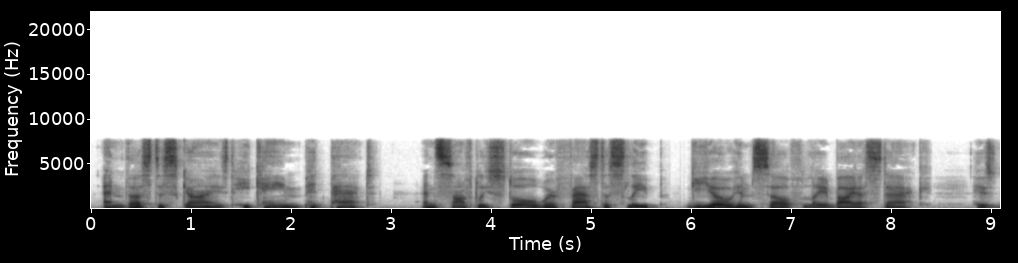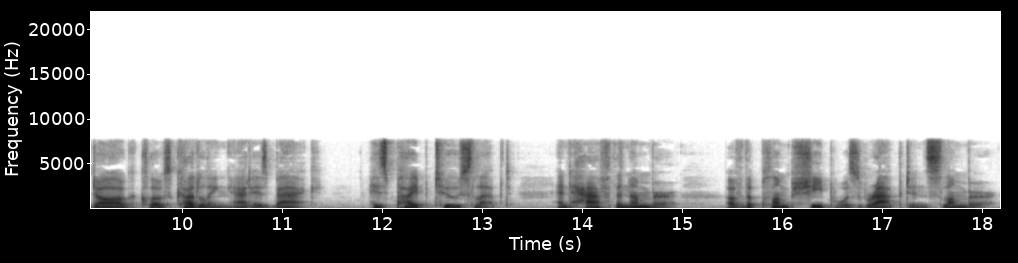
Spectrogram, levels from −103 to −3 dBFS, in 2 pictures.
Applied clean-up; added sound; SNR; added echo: none; none; none; none.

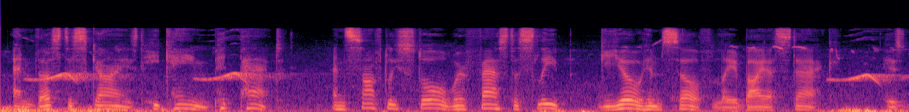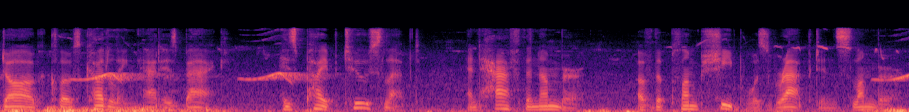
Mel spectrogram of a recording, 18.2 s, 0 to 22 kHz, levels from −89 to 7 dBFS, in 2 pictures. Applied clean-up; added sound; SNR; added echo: none; Bird; 1 dB; none.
